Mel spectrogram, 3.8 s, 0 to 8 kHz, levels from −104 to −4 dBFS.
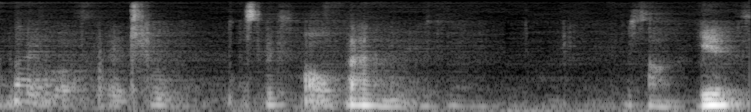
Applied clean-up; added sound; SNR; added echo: neural mask model DeepFilterNet 3.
